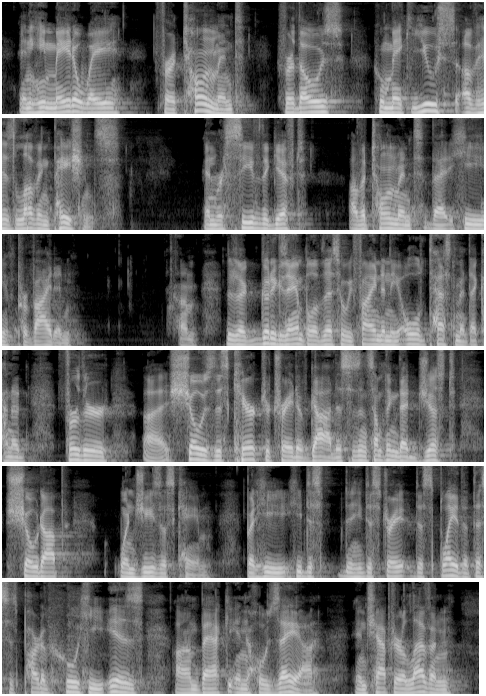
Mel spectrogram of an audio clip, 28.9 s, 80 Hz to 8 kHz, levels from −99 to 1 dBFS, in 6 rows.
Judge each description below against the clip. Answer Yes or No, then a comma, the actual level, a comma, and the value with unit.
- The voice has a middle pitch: No, low, 120 Hz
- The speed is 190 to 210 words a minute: No, average, 170 wpm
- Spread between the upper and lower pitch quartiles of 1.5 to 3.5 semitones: Yes, average, 2.7 semitones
